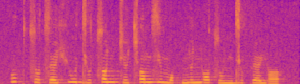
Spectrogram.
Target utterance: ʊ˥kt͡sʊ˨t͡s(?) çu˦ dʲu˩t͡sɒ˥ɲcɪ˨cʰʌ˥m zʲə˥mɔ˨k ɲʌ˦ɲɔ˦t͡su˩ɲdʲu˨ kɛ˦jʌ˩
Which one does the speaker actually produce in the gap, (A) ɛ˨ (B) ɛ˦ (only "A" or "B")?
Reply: A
